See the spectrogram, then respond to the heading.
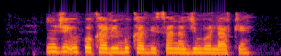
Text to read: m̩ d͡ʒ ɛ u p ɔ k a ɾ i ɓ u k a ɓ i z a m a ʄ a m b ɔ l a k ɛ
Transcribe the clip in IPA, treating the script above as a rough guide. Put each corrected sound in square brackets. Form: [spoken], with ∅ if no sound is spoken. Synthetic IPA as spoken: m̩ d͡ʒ [i] u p ɔ k a ɾ i ɓ u k a ɓ i [s] a [n] a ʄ [i] m b ɔ l a k ɛ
